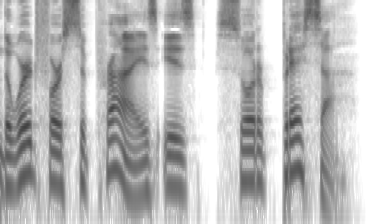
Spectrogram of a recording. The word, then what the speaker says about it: sorpresa: wedding and then the word for surprise is Sessa spelled s o r p r e s a Sessa for example this meeting was a surprise and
